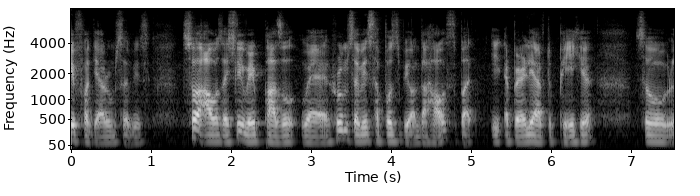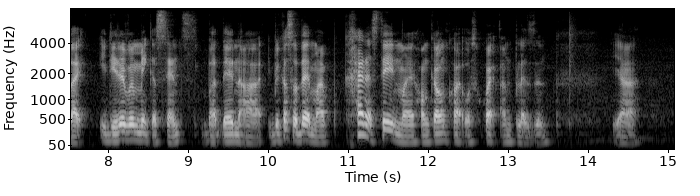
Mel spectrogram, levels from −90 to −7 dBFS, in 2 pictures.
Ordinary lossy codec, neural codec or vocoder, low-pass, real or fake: none; none; none; real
